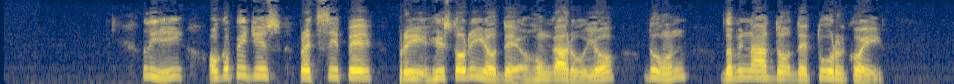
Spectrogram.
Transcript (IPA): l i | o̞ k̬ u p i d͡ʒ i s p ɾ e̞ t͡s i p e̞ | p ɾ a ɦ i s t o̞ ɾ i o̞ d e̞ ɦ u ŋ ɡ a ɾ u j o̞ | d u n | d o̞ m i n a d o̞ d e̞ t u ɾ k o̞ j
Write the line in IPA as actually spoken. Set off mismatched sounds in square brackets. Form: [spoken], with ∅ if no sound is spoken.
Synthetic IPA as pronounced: l i | o̞ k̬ u p i d͡ʒ i s p ɾ e̞ t͡s i p e̞ | p ɾ [i] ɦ i s t o̞ ɾ i o̞ d e̞ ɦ u ŋ ɡ a ɾ u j o̞ | d u n | d o̞ m i n a d o̞ d e̞ t u ɾ k o̞ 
